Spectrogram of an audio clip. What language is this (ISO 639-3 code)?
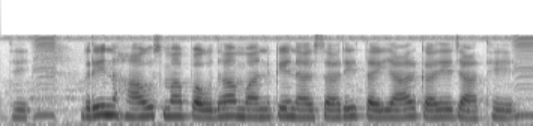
hne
